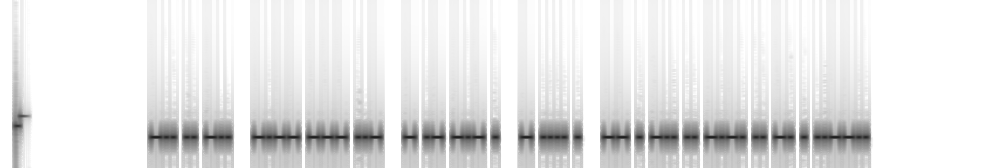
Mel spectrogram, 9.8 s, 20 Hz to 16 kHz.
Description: Morse code, heard as a keyed tone, about 36 wpm, 700 Hz. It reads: DID YOU TAKE THE MEDICINE?
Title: Sentences from Top 1000 Words - Review Part 6 - 35wpm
